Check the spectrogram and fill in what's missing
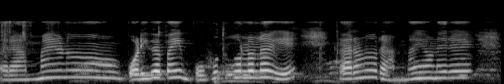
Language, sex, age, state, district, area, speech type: Odia, female, 30-45, Odisha, Jagatsinghpur, rural, spontaneous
